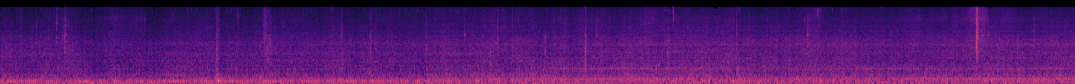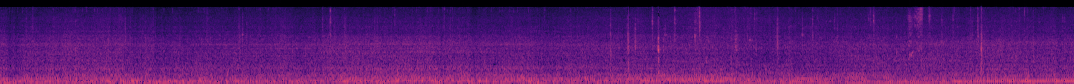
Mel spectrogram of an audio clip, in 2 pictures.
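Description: Car engine running steadily under load as the car climbs a mountain road, with tyre and road rumble, heard from inside the cabin.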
